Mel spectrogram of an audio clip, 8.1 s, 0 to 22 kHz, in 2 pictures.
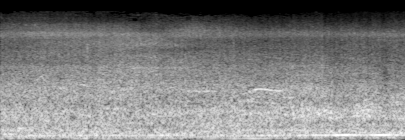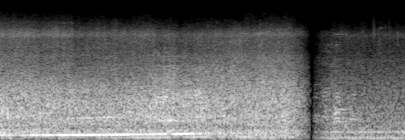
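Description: A Ferrari FF's V12 engine driving past close by in street traffic, a steady engine note that rises slightly in pitch and is loudest a few seconds in. Near the end the sound cuts off abruptly to quieter street noise.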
